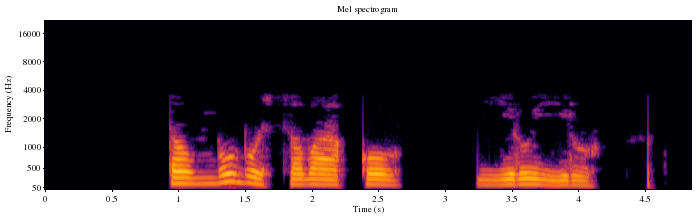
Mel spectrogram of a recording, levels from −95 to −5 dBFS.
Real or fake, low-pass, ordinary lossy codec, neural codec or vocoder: real; 3.6 kHz; Opus, 64 kbps; none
